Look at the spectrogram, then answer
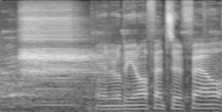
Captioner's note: buzzer blares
